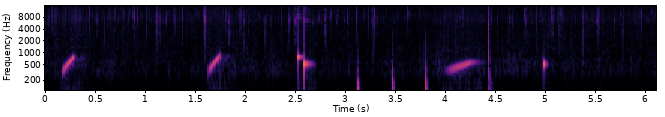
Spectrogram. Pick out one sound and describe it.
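Short game menu blips sound as options are picked.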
